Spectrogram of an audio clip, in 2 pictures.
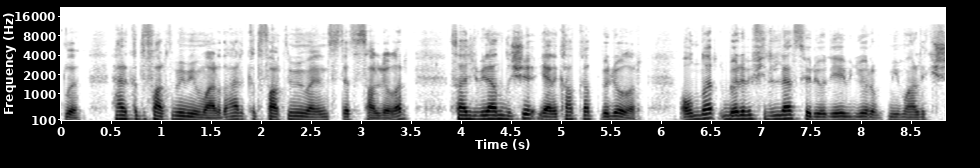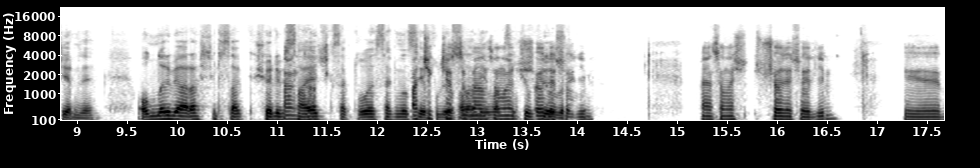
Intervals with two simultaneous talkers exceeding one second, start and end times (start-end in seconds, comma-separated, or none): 12.3-14.0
